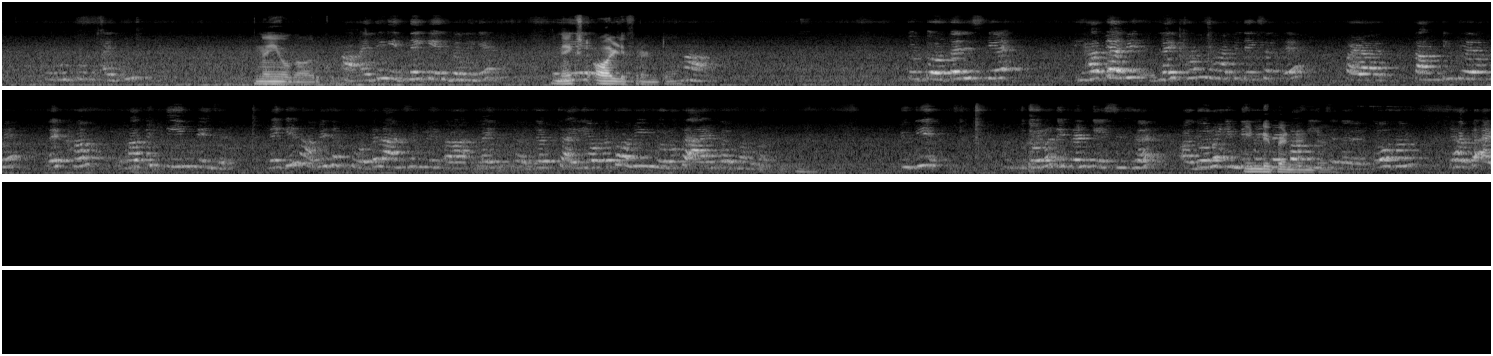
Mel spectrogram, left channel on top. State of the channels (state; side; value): silent; right; digital silence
